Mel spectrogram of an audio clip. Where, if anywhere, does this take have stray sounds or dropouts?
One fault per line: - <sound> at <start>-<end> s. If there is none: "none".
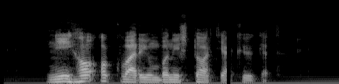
- dropout at 2.3-2.3 s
